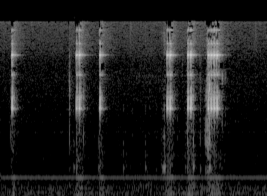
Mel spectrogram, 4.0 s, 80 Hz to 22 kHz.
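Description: Spektrum DX8 radio transmitter giving short electronic beeps as its roller is scrolled to step through channels in the mix menu, about eight quick pips in uneven groups.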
